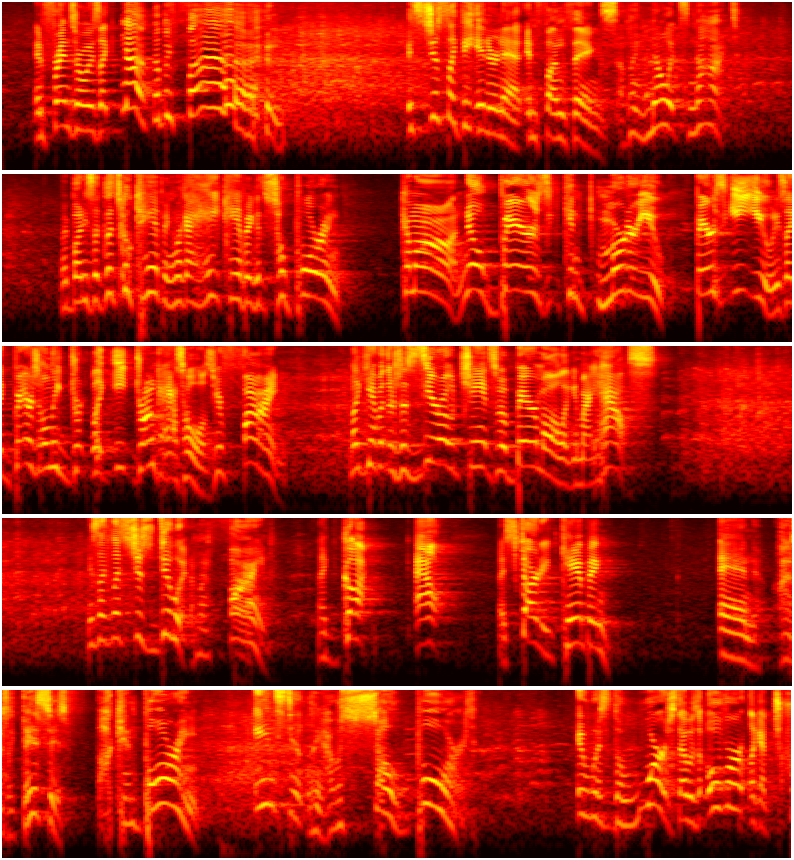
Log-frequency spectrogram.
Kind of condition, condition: setting, live audience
